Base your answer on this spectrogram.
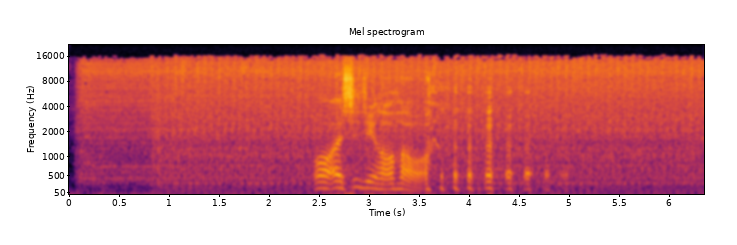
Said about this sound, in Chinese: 那另外一个数钞机的声音给大家听听看。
